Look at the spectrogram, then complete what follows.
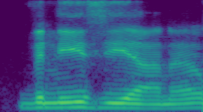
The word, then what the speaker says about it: Veneziano: they they did um play um veneziano which is how they pronounced it on air today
